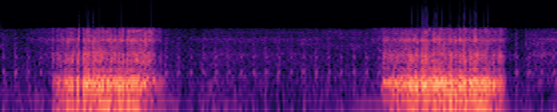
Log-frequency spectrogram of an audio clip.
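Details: Snoring during sleep after a night of partying: two loud, rough snores about three seconds apart, with quiet room noise between them.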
